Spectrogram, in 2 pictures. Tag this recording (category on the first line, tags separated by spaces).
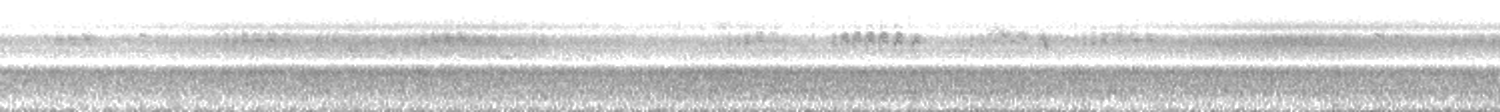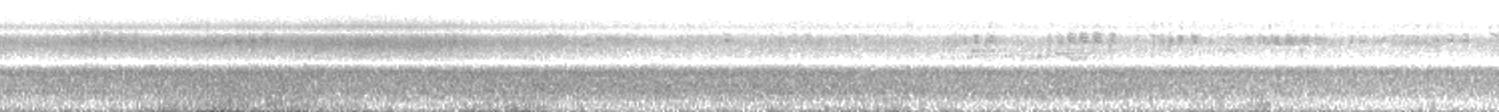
Soundscapes > Nature
soundscape nature field-recording phenological-recording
